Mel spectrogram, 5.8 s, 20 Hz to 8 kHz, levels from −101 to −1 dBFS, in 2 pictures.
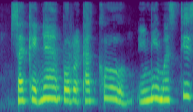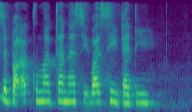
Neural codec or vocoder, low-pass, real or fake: codec, 24 kHz, 1 kbps, SNAC; 7.2 kHz; fake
